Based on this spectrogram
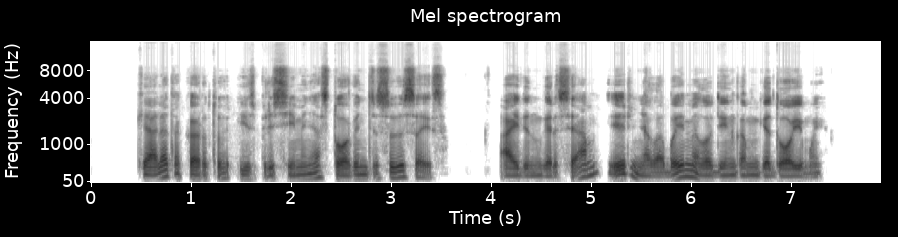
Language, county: Lithuanian, Vilnius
